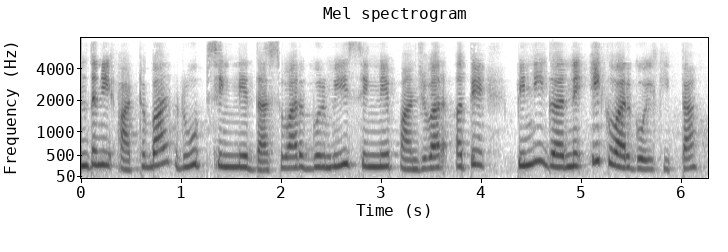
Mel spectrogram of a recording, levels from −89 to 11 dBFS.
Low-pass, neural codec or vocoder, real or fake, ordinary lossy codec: 7.2 kHz; codec, 16 kHz, 0.7 kbps, FocalCodec; fake; AAC, 32 kbps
